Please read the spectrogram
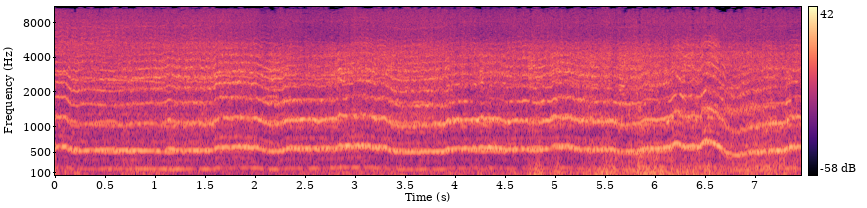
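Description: Brushless motors of a 5-inch FPV freestyle quadcopter whining steadily, the pitch wavering with the throttle, with a quick drop and rise about six and a half seconds in.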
